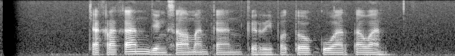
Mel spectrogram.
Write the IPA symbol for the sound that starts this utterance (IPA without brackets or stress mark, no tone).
t͡ʃ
